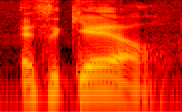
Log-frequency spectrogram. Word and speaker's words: 에스겔: 에스겔. 겔을 찾으면 돼요. 에스겔. 갤럭시 할 때 겔.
